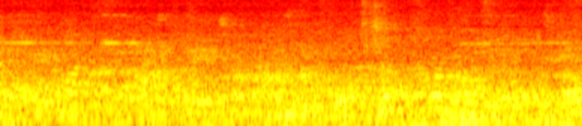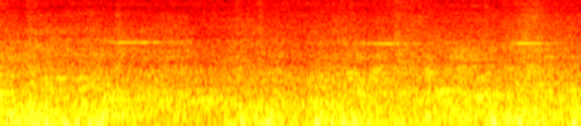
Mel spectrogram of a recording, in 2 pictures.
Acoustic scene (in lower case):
subway station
